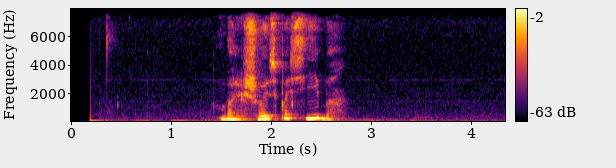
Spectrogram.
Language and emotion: Russian, neutral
